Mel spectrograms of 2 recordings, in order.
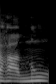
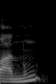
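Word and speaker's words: Hanum: no filho de Nava Anum com H. Tá? Algum, alguns pronunciam o nome de Ranum por conta do H, seja Ranum ou Anum.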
